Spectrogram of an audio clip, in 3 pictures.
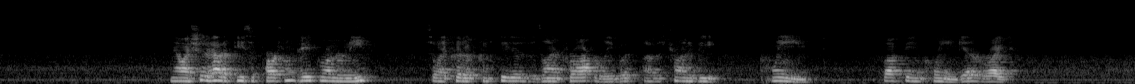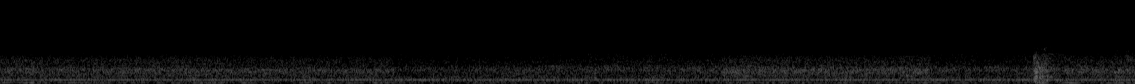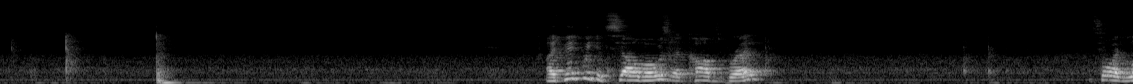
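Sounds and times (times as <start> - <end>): steady low hum: 0.0 - 34.0
bottle knocking on counter: 24.2 - 24.5.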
